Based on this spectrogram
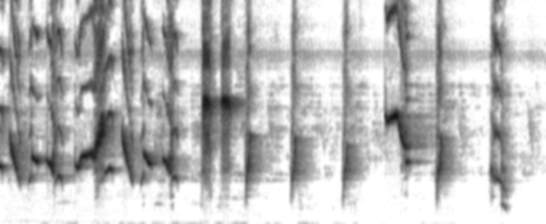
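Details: Oriental magpie-robin singing to stir a kept bird back into song after its moult, with a fast jumble of sweet whistled phrases, then spaced single sharp notes and a falling whistle at the end.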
